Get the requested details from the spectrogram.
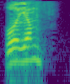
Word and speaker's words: William: William, W-I-L-L-I-A-M. My middle initial is H. My last name is O-A-T-H-O-U-T.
